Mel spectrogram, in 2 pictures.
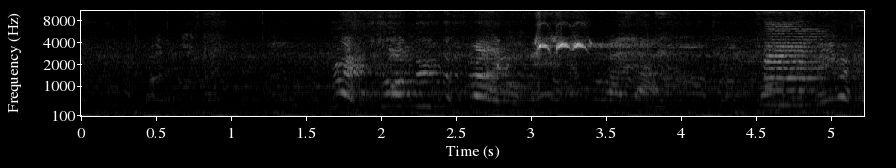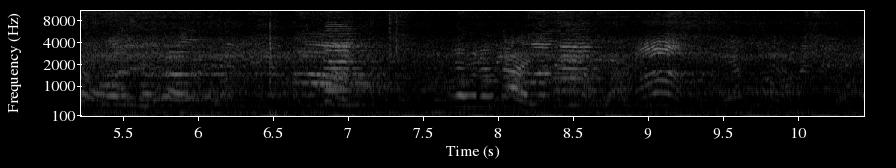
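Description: Scattered shouts and calls from footballers on the pitch and people around it, over a steady low rumble.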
